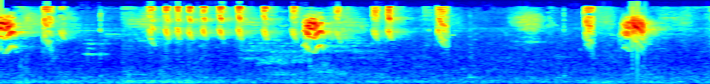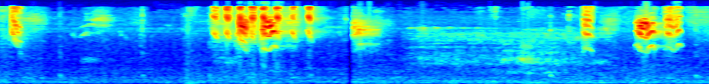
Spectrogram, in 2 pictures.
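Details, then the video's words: Female double-collared seedeater calling repeatedly to stimulate males. Rapid series of very high, ticking chirps alternate with louder, sharp, downslurred notes, roughly nineteen a minute. There are quiet pauses between bouts and a faint low hum late on. "Fêmea de Papa capim Chamando"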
